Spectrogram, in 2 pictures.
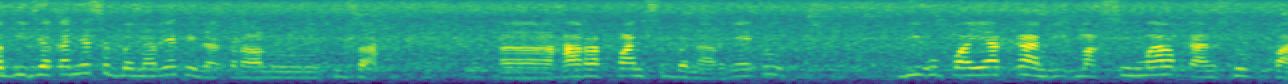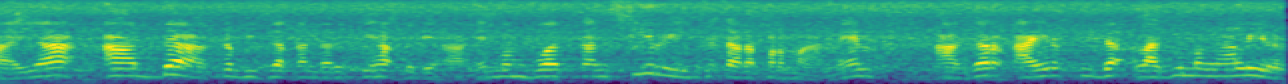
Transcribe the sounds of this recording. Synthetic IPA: kəbid͡ʒakanɲasəbənarɲat̪idaʔk̚t̪ərlalususa̰h | ʔəːɦaɾapansəbənarɲait̪u | diupajakandimaksimalkansupajaʔadakəbid͡ʒakandaɾipiɦak̚bedeʔa̰ʔɛməmbuat̪̚kansiɾɪŋsət͡ʃaɾapərma̰nɛn | aɡaraɪrt̪idaʔlaɡiməŋalɪr

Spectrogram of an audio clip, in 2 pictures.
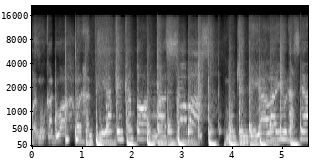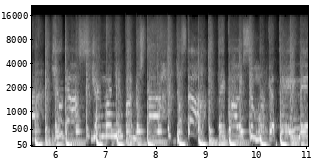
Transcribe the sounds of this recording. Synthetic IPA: bərnukaduahbərɦənt̪ijakɪnkant̪ɔmasamasmuŋkɪndialahjudasɲajudasjaŋməɲimpandust̪ahdust̪at̪ibalɪk̚səmukət̪ini

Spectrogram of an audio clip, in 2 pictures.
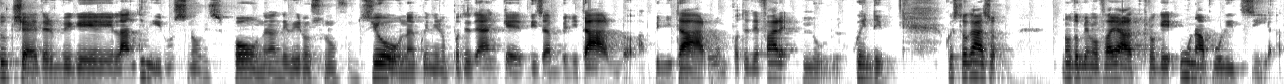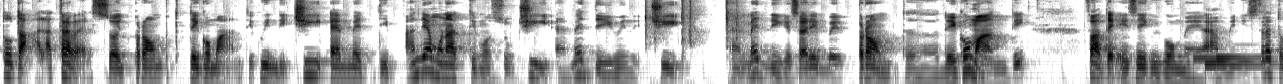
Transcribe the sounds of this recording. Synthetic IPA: sut͡ʃːɛːd̪eɾvik̟elant̪iviːɾusnonrispond̪elant̪iviːɾusnoɱfunt̪sjoːnaekwind̪inompot̪eːt̪ɪaŋk̟ed̪izabːilit̪arlo̰ʔabːilit̪arlonmpot̪eːt̪efaːɾɪnṵlːakwind̪iiŋkwest̪okaːzo | nond̪obːjaːmofaːɾɪalt̪ɾok̟eʔunapulit̪sːḭːa̰t̪ot̪a̰ːlḛa̰t̪ːɾavɛ̰rsʊilpɾɔnpt̪d̪ejkoma̰nd̪ikwind̪ḭt͡ʃiɛmːed̪ḭand̪jaːmounat̪ːimʊsut͡ʃiɛmːed̪ikwind̪it͡ʃi | ɛmːʔɛd̪ik̟ɪsːaɾɛbːeilpɾɔnt̪d̪ejkoma̰nd̪i | faːt̪ɪʔezɛːɡwikomɪa̰mːinist̪ɾat̪o

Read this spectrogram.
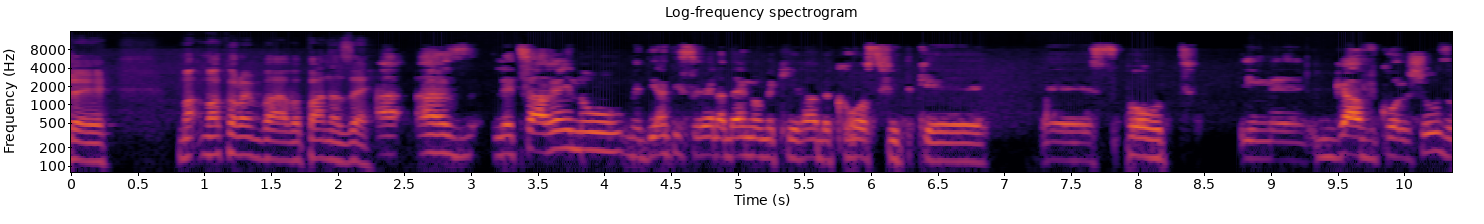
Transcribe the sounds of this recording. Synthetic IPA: e | mamakoʁembabapanazeaazle̞t͡saːʁe̞numed̪inat̪isʁae̞lad̪ainlo̞me̞kiʁabe̞kʁo̞sfit̪ke̞ | spo̞ʁt̪ | imɡavko̞lʃuzo

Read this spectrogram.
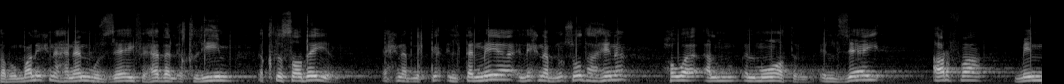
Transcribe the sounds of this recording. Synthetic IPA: t̪ˤɑbʔombɑlːiʔeħnæɦænænmuzːæːjfiɦæːðælʔeqliːmʔeqt̪esˤɑːd̪ejːɑ | ʔeħnæbeneet̪ːænmejæʔelːiʔeħnæbeneʔsˤod̪hɑɦenæ | howːæʔlelmowɑːt̪ˤenʔelzːæːj | ʔɑɾˤfɑʕmen

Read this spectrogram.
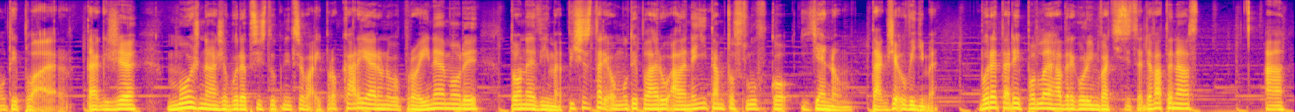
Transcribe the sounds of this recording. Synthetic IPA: ult̪ɪplɛ̰ɛ̰ɾt̪aɡʒɛ | mo̞ʒnaːʒɛbudɛpr̝̥iːst̪upniːt̪r̝̥ɛba̰ʔɪpɾo̞kaɾɪjɛɾunɛbo̞pɾo̞jɪnɛːmodɪt̪o̞nɛviːmɛpiːʃɛsɛt̪adɪʔo̞mult̪ɪplɛjɛɾuʔa̰lɛnɛɲiːt̪amt̪o̞slufko̞jɛno̰mt̪aɡʒɛʔuvɪɟḭːmɛ̰ | budɛt̪ɛdɪpo̞dlɛːɦat̪ɾɛɡulɪndvacɪ̥siːt͡sɛ̰dɛvat̪ɛnaːt͡st̪̚ | ʔa

